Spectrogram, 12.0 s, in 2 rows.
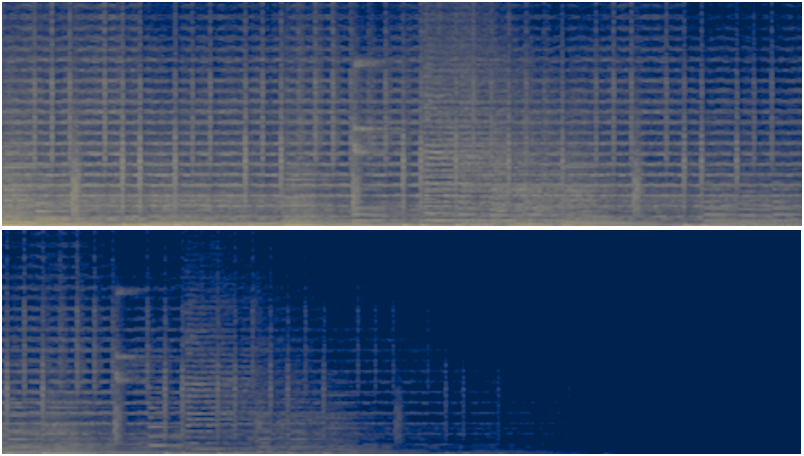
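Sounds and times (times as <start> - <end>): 
stringy tune: 0.0 - 9.6.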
